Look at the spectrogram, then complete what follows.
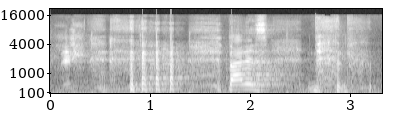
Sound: laughing

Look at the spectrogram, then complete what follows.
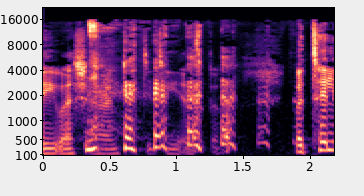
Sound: laughter

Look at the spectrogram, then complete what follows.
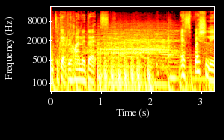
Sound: crowd cheering

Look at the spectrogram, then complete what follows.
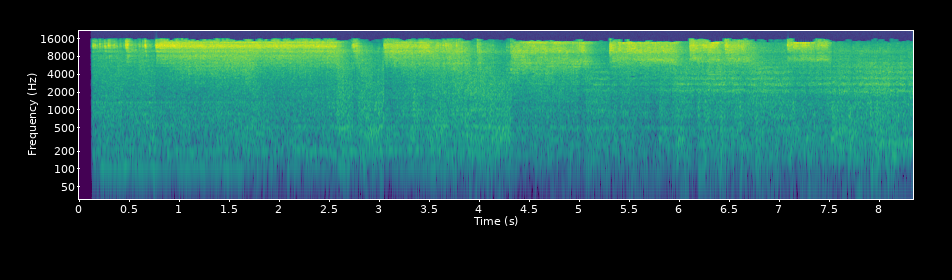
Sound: train noises

